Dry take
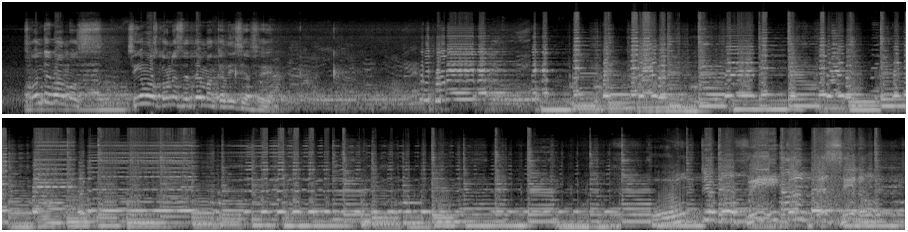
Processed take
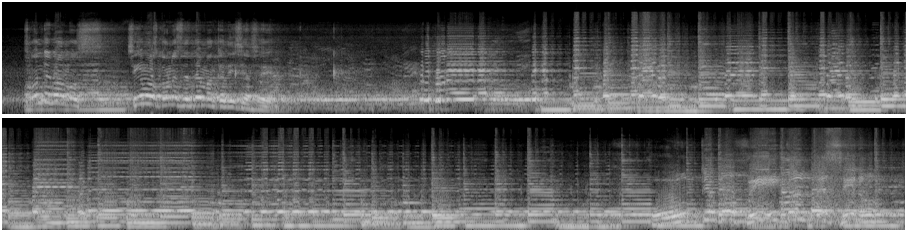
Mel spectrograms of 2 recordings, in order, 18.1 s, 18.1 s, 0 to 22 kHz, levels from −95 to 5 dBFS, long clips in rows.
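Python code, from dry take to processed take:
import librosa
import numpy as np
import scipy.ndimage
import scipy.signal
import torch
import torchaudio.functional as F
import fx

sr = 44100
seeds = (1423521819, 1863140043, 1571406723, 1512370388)

y = fx.lowpass(x, sr, hz=2500.0, slope=6)
y = fx.peak_eq(y, sr, hz=410.0, db=10.0, octaves=0.39)
y = fx.echo_feedback(y, sr, ms=75, feedback_pct=51, wet_db=-13)
y = y * librosa.db_to_amplitude(5.5)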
